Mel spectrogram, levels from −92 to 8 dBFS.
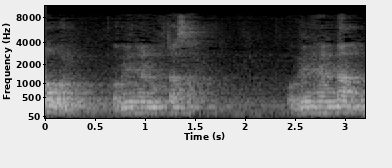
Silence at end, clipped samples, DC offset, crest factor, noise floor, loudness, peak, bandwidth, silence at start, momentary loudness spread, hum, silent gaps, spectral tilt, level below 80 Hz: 0 s; under 0.1%; under 0.1%; 18 dB; -52 dBFS; -29 LUFS; -12 dBFS; 9 kHz; 0 s; 18 LU; none; none; -6 dB/octave; -72 dBFS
